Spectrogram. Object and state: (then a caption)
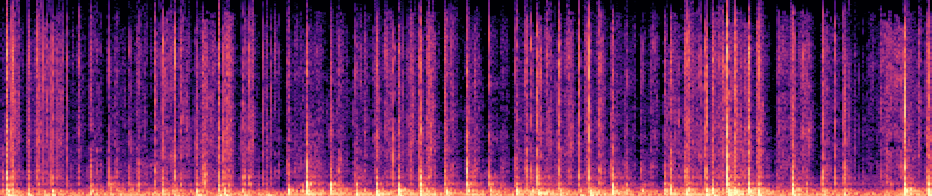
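Paperback book cover. Several fingertips with short nails rapidly tap and drum on the glossy card back cover of a purple paperback book, a solid paper block, held up close. The result is a dense run of quick, dull, low-mid knocks with a light papery click from the nails, each dying away almost at once.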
